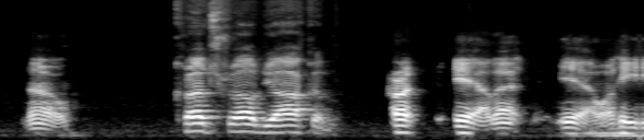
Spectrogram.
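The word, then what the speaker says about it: Creutzfeldt-Jakob: Yakov? No. Crutchfield-Jakob Yeah, what he said.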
